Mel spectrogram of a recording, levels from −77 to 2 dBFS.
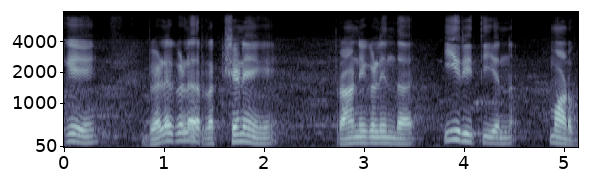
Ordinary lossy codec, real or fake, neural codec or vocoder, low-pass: none; real; none; 7.2 kHz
